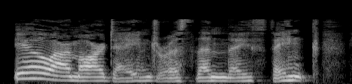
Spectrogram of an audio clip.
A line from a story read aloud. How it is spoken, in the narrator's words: he croaked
